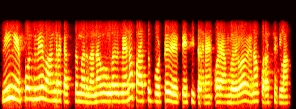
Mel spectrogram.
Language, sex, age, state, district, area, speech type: Tamil, female, 18-30, Tamil Nadu, Tiruvallur, rural, conversation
